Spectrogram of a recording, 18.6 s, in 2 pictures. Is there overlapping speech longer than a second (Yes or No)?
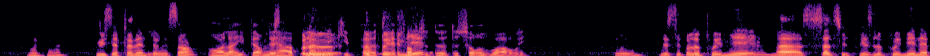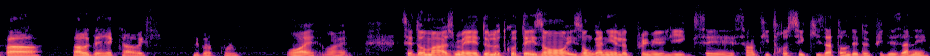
Yes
